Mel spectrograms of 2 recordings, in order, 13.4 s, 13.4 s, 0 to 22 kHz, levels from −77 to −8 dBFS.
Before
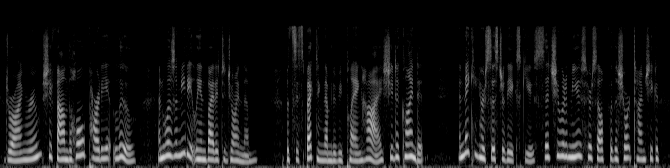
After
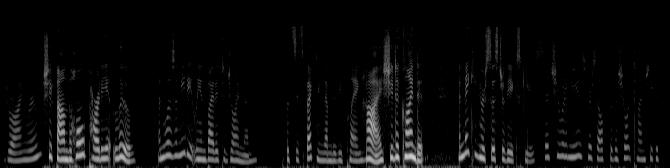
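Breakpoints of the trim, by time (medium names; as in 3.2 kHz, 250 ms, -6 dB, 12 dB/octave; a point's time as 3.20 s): -16 dB
from 0.88 s -4 dB
from 2.60 s -12.5 dB
from 7.33 s 0 dB
from 9.20 s -8.5 dB
from 10.55 s -17 dB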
